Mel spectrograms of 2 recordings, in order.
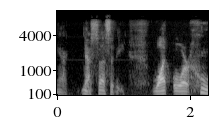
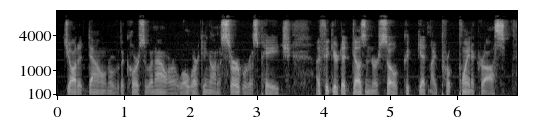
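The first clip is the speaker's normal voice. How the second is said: normal talking voice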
